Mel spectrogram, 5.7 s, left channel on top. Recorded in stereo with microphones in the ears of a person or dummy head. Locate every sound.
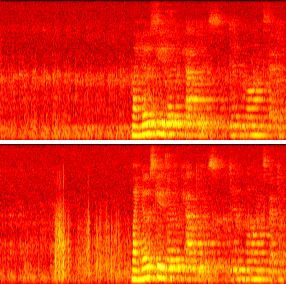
2.6 s a woman speaking: 65° right (ahead or behind), 0.8 m; by 5.8 s 20° right (ahead or behind), 4.5 m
